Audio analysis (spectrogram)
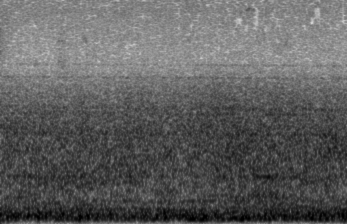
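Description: A jet touches down on the runway at Manchester Airport, heard as a steady, distant low roar of engine rumble with no sharp breaks.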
